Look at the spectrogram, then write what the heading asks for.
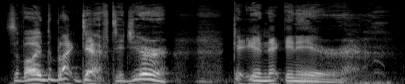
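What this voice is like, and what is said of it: Put-on pirate accent. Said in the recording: “Not a bad Portsmouth accent. ... I was going for pirate.”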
